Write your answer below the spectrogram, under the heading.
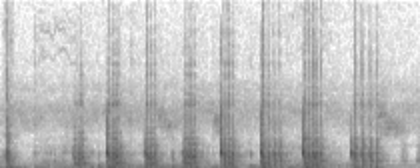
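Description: Router table lift being cranked to raise the router and its lock miter bit, with a ratcheting click about three times a second.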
